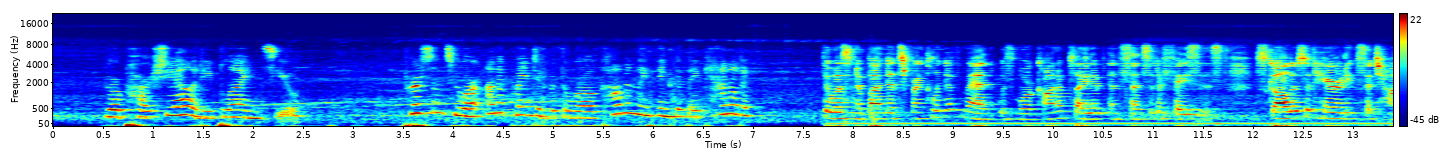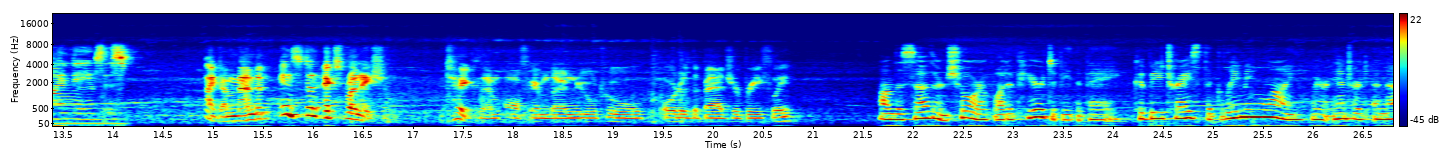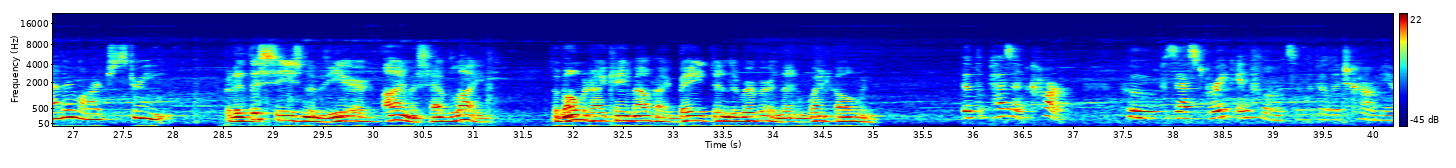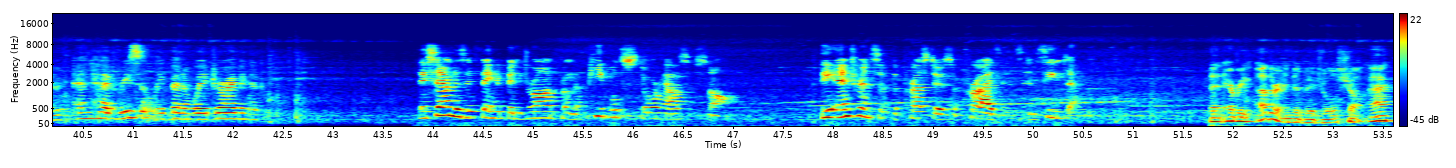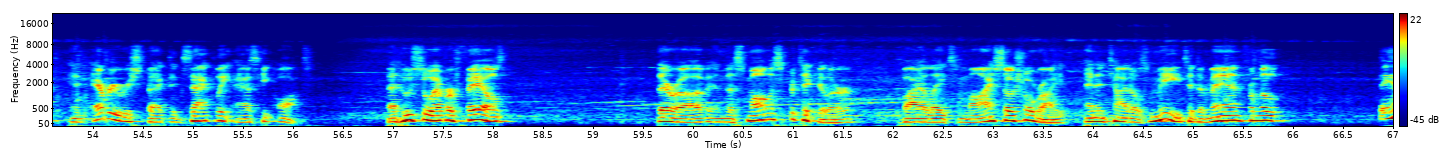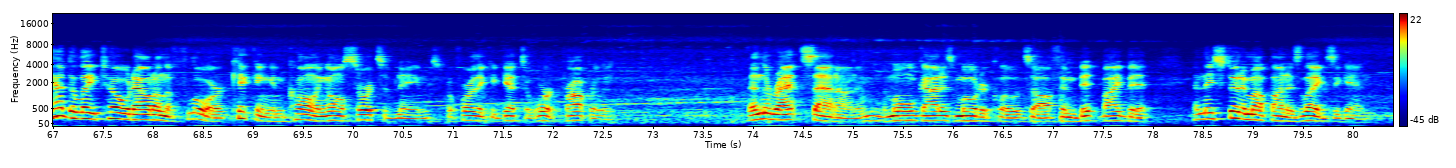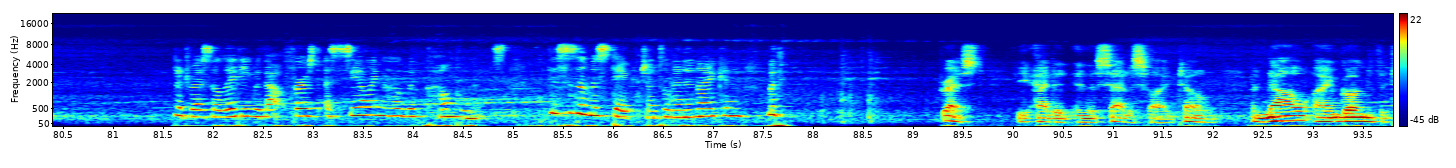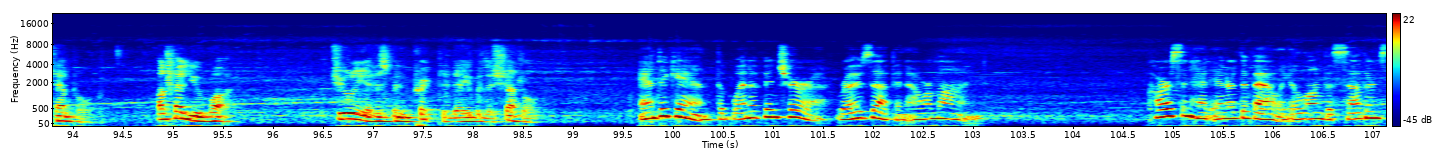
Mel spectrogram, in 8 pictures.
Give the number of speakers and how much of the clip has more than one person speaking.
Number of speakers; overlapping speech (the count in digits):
8, no overlap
